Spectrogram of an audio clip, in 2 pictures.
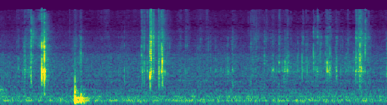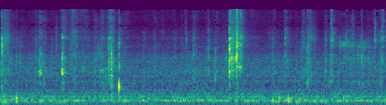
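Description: Shopkins plastic blind basket being opened by hand: scattered clicks and crackles of the plastic packaging, with a low thump about a second in.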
